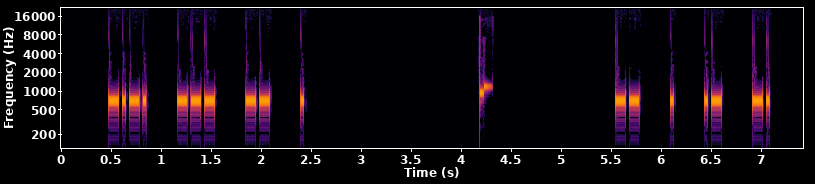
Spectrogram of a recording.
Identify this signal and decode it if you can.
Morse code, heard as a keyed tone, about 36 wpm, spaced as for 20 wpm, 700 Hz. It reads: COME MEAN
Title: 3x Character Spacing - Top 200 Words - 35wpm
